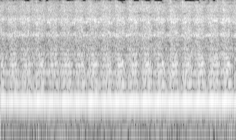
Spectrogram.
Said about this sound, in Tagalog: Saan na kung electric fan ay kasaba ba ani?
